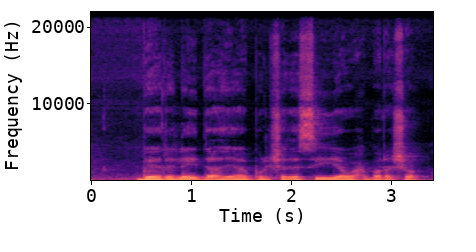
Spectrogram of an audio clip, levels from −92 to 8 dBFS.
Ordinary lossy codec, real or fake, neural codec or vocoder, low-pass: none; real; none; none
